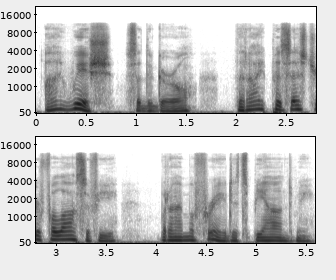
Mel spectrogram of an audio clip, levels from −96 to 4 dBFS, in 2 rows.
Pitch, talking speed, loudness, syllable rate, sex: 115 Hz, 195 wpm, -18 LUFS, 5.4 syllables/s, male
